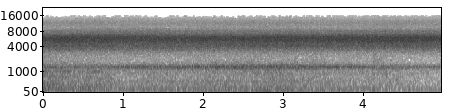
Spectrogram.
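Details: Cicadas massed in Middlesex County, New Jersey, in June 2013, their chorus a continuous dense high-pitched hiss that never breaks, with a steady thinner whine beneath it, unchanging for the whole stretch.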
